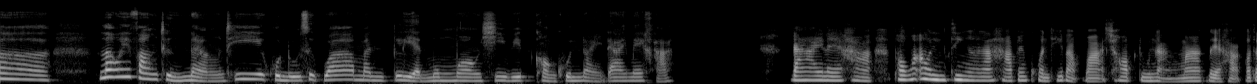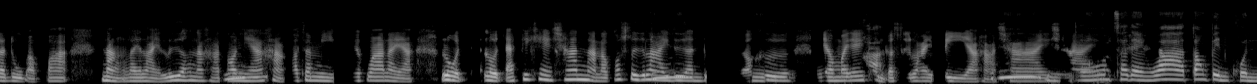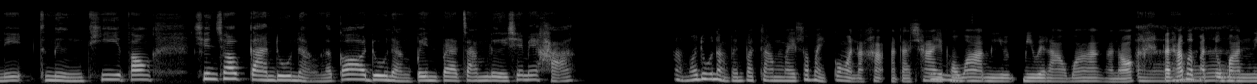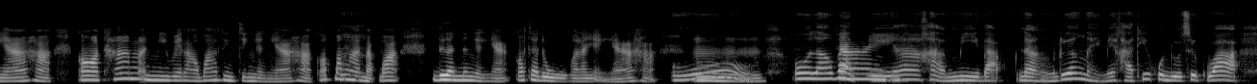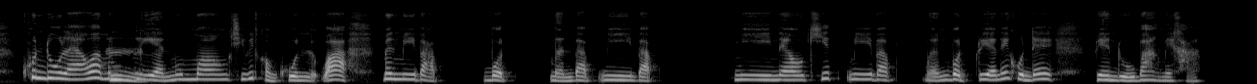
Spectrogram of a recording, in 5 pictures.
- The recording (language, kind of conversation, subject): Thai, podcast, คุณช่วยเล่าให้ฟังหน่อยได้ไหมว่ามีหนังเรื่องไหนที่ทำให้มุมมองชีวิตของคุณเปลี่ยนไป?
- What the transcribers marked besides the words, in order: other background noise; tapping; unintelligible speech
